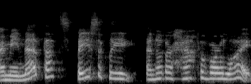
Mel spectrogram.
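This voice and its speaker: A woman with an American accent speaks fairly quickly in a somewhat breathy voice against a quiet background. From US Midwest, Columbus, Ohio. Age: 60s. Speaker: wellness advocate. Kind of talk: podcast interview. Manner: animated.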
